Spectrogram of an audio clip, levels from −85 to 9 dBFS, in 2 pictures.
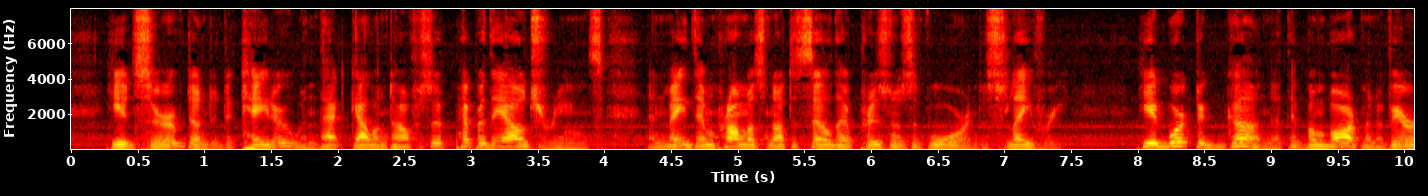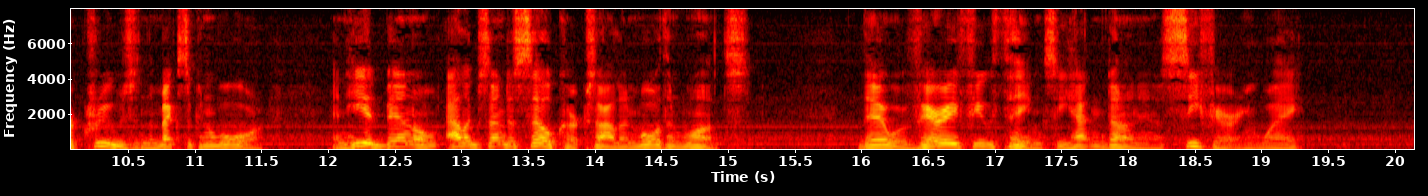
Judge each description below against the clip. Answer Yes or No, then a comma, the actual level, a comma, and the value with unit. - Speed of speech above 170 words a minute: Yes, average, 190 wpm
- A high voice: No, medium, 140 Hz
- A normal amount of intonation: No, wide, 6.4 semitones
